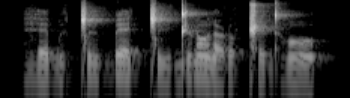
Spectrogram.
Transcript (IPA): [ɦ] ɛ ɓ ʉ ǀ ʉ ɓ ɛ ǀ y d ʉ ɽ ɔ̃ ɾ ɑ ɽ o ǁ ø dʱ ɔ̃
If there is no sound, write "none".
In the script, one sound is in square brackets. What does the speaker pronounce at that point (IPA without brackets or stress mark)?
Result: ɦ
